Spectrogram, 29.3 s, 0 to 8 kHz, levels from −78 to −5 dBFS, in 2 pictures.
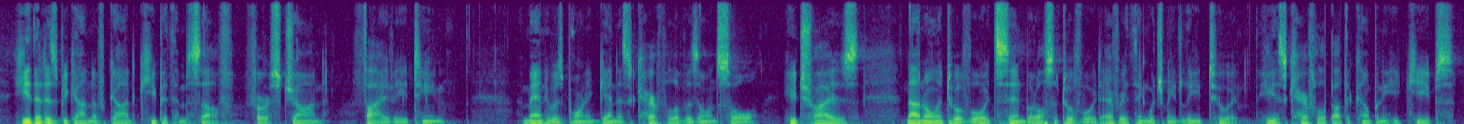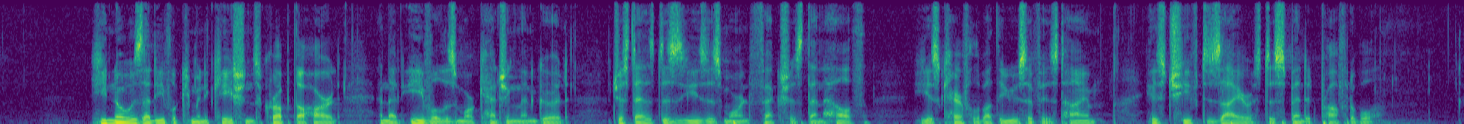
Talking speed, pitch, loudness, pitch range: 185 wpm, 80 Hz, -23 LUFS, 75-85 Hz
